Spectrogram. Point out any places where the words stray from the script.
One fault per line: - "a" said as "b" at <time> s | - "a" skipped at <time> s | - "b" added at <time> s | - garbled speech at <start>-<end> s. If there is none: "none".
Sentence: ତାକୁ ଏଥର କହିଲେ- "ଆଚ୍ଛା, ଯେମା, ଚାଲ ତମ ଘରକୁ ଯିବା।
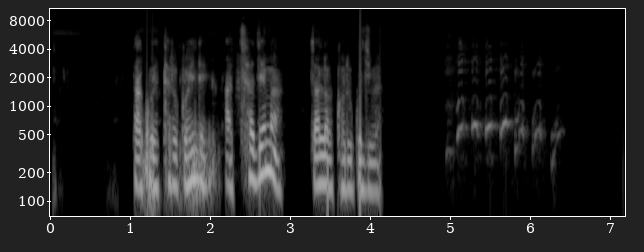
- "ତମ" skipped at 3.5 s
